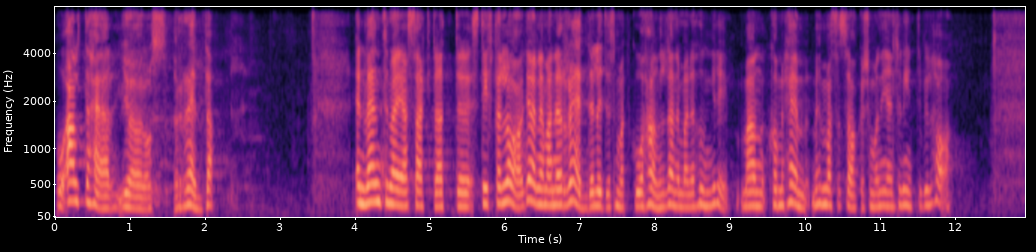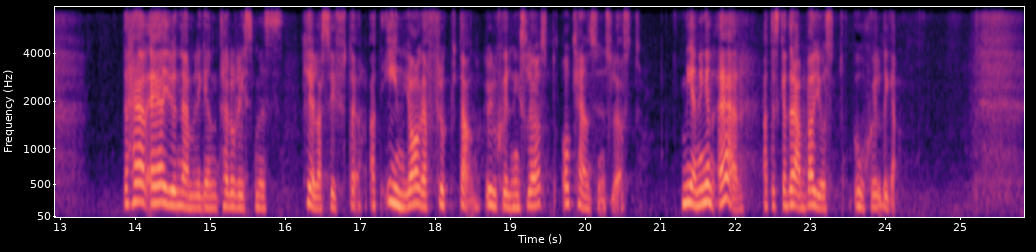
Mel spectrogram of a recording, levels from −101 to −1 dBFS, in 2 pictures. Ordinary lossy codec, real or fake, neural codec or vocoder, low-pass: none; fake; codec, 16 kHz in and 24 kHz out, 2.2 kbps, FireRedTTS-2 codec; 7.2 kHz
